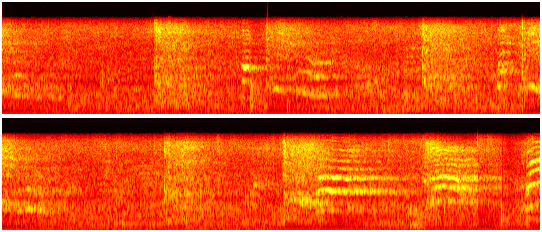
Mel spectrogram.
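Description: Voices of people talking courtside in an echoing indoor tennis hall, broken by several sharp knocks; the loudest knock comes about two and a half seconds in, and a nearby voice is clearest near the end.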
